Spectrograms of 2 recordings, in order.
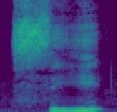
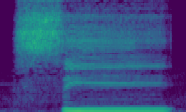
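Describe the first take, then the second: First: The pitch rises from middle to high. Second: The pitch stays level in the middle. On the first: "it rises from the mid-level to the highest" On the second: "it remains a flat level in the middle level"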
